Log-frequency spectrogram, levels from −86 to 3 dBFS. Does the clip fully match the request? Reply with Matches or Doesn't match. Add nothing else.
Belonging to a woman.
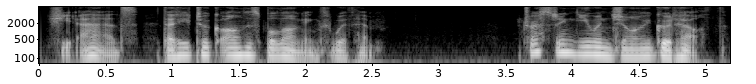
Doesn't match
